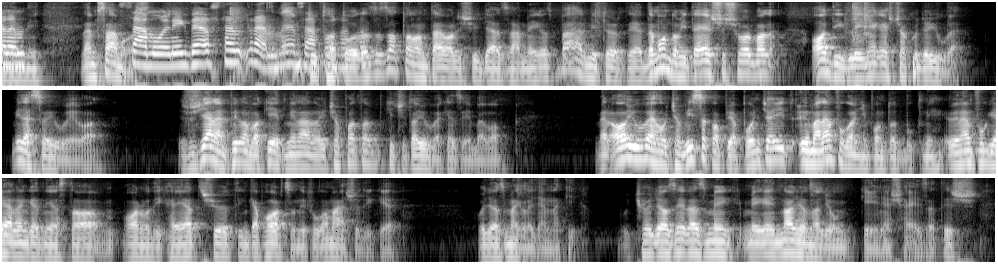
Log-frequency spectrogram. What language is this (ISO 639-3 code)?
hun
